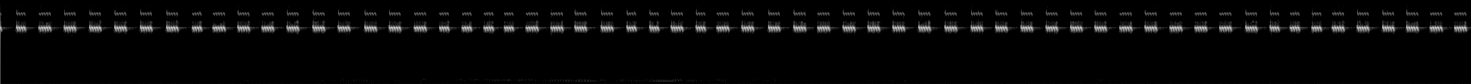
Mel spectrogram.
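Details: Continuous shrill chirping of a male cricket on a summer evening, short bright pulses at about four per second, unbroken and steady throughout with no other sounds.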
